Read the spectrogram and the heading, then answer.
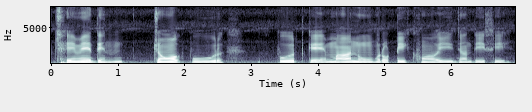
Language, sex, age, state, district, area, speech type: Punjabi, male, 18-30, Punjab, Rupnagar, urban, spontaneous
